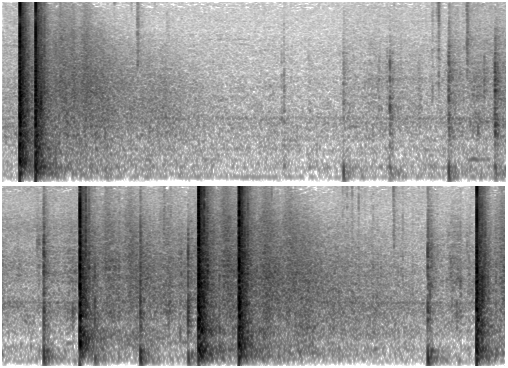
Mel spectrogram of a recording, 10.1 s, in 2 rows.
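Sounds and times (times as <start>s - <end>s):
firework shells booming: 0.1s - 1.7s, 3.4s - 8.4s, 9.2s - 10.0s.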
